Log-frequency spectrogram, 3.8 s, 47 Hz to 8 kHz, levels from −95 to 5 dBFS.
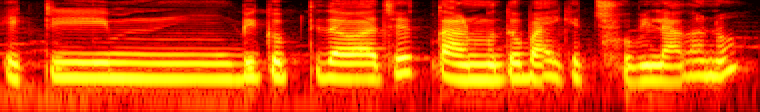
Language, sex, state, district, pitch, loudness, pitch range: Bengali, female, West Bengal, Cooch Behar, 220 Hz, -17 LUFS, 215-235 Hz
